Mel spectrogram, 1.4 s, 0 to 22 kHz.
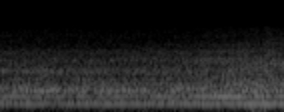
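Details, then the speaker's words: Crest Audio V900 PA amplifier, 240 V, first power-up after checking outputs for DC: loud steady airy rush with fixed hum tone, no rattle or speed change; cooling fan running noisy. "That's a noisy fan."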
